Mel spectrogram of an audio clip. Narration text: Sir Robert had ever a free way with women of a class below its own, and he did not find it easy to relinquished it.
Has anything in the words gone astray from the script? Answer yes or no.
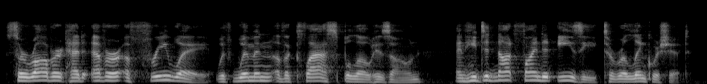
yes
